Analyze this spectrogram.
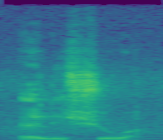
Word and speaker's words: Elishua: Yet, since, that would be a story for another moment, but Shin, Ayin can also be pronounced Shah. That's why a lot of people pronounce Elisha.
